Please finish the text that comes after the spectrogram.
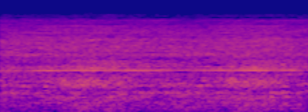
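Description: A hair dryer runs continuously over a freshly painted piece, its steady airy whoosh and faint motor whine filling the moment, close and uninterrupted, with no talking.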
